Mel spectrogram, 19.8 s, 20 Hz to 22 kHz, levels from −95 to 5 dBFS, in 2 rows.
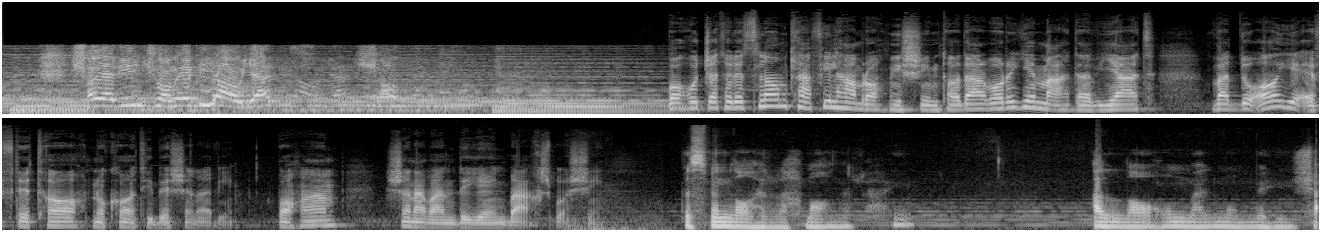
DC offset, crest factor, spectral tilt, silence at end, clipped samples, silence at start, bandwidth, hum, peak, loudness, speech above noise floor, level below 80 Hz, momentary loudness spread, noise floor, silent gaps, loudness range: under 0.1%; 20 dB; -5.5 dB/octave; 0 s; under 0.1%; 0 s; 16.5 kHz; none; 0 dBFS; -19 LUFS; 26 dB; -46 dBFS; 15 LU; -44 dBFS; none; 8 LU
